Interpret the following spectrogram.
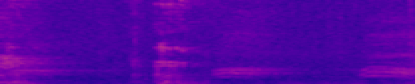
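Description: A bird calling twice in the background, two short calls less than a second apart.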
